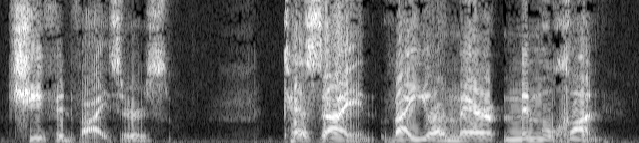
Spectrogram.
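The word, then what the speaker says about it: Memuchan (ממוכן): It's written one way, but pronounced another way. I pronounced that Memuchan correctly, but it's written Mumkan, which means there's a blemish here.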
